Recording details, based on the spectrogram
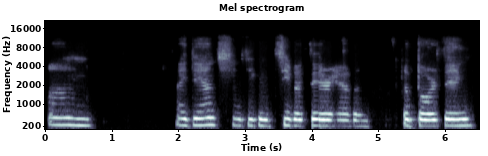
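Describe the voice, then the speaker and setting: A woman's voice: on the high side, monotone, slow, mellow, no room sound, low-quality recording. A woman being interviewed as a performer, chatting casually with brief, hesitant answers. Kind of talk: casual chat.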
